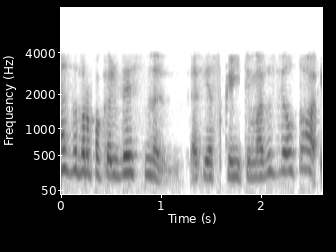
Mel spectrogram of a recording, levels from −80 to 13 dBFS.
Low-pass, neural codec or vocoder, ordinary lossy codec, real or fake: 7.2 kHz; codec, 16 kHz, about 1 kbps, DyCAST, with the encoder's durations; AAC, 16 kbps; fake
